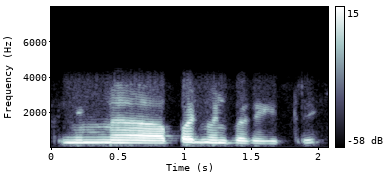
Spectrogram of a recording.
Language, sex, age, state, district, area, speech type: Kannada, male, 30-45, Karnataka, Gadag, rural, conversation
